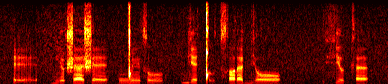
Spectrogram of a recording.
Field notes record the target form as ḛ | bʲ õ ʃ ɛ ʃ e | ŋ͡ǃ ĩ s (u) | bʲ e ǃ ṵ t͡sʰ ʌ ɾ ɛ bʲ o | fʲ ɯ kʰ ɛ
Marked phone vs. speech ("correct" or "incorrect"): correct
